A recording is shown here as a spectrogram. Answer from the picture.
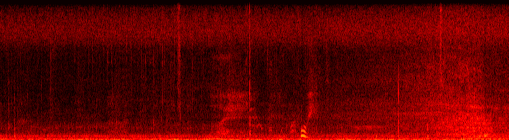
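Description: Steady low rumble of wind and road noise on a bicycle-mounted camera during a slow climb, with brief voices of nearby riders around four to six seconds in.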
